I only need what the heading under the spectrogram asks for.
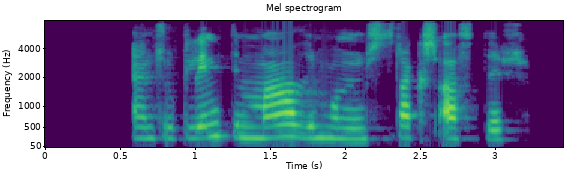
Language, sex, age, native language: Icelandic, female, 12, Icelandic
